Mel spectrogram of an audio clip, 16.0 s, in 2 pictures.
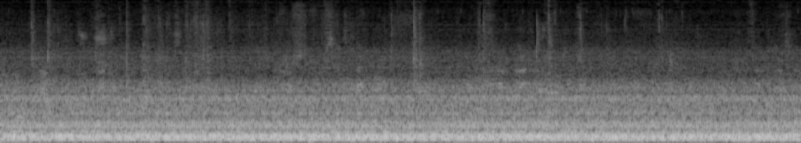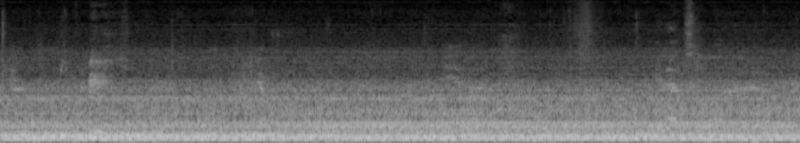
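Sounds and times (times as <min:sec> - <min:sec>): train running rumble and hum: 0:00.0 - 0:16.0.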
